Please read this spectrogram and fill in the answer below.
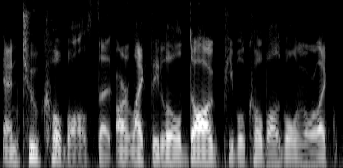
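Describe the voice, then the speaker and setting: A man in a book club casually explaining a recommendation in a halting, meandering way. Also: on the low side, a little mellow, no echo. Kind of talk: casual chat, recommending books.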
